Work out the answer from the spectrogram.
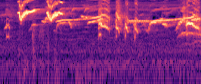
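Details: Kacer, the Oriental magpie-robin, singing a lure song meant to hasten breeding condition. High ringing whistles open the phrase, followed by buzzy notes and long, slowly rising whistled tones. Only the bird is heard.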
